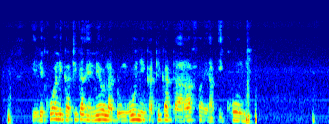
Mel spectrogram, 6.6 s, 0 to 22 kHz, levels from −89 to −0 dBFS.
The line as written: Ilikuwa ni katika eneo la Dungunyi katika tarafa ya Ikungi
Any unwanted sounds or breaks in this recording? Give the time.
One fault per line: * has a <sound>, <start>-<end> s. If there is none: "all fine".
all fine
